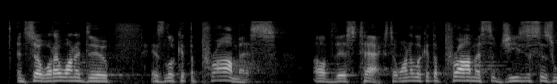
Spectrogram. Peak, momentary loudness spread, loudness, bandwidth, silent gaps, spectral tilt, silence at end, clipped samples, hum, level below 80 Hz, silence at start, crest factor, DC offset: -10 dBFS; 13 LU; -30 LUFS; 8 kHz; none; -4.5 dB/octave; 0 s; under 0.1%; none; -68 dBFS; 0.15 s; 20 dB; under 0.1%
